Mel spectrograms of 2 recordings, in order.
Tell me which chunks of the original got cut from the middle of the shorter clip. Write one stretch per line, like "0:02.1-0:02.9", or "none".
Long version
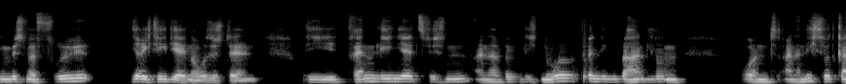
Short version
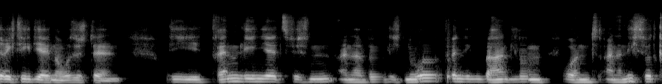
0:06.9-0:07.4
